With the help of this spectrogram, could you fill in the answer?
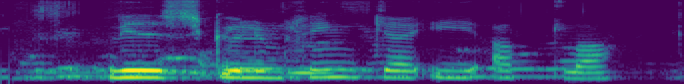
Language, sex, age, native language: Icelandic, male, 10, Icelandic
